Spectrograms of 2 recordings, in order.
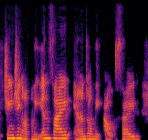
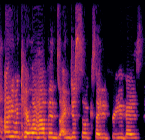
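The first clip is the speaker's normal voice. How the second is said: much higher, louder, fast gush; gushing excitement; 9 semitones higher, 5 dB louder than usual. Retold or imitated. Leader gushing to her team, high, loud and fast. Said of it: "I'm like".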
